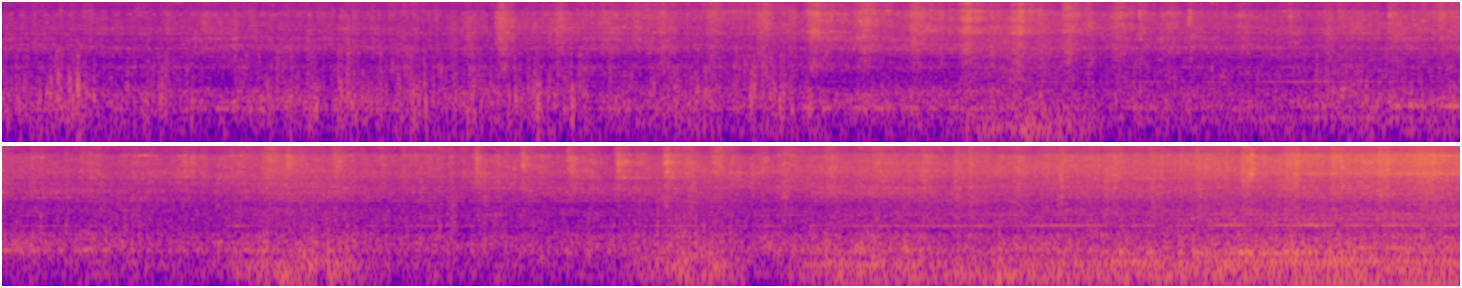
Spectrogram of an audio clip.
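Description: Loaded coal train rolling past, its cars' wheels clicking over the rail joints. In the last several seconds the low drone of diesel locomotive engines builds as the locomotives draw near.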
